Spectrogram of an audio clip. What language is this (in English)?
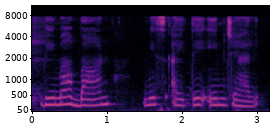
Telugu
